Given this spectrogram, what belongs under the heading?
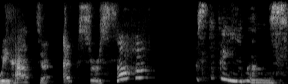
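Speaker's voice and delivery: very high voice, breaking mid-phrase. A jets fan speaking about his team, his voice cracking. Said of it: "Sorry about my voice crack there".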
